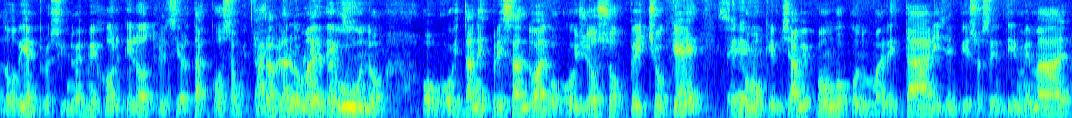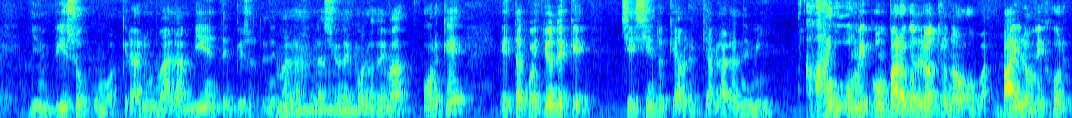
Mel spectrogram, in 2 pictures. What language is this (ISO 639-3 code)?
spa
